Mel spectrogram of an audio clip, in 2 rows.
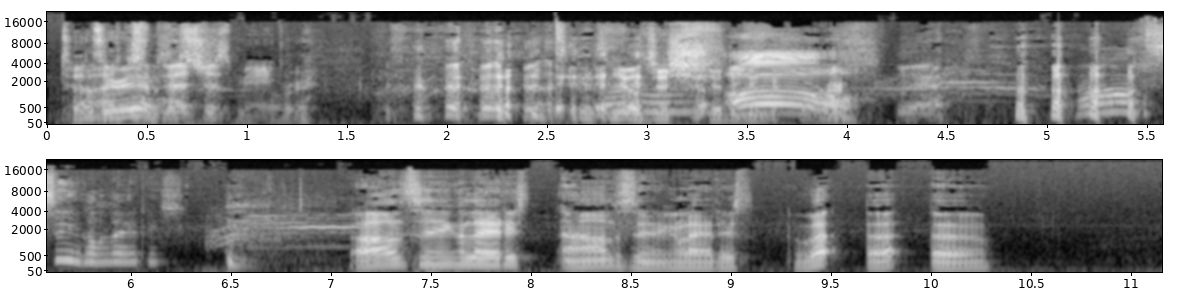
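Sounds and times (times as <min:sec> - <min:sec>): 
speech: 0:00.1 - 0:10.4
laughter: 0:01.2 - 0:05.8
cat meowing: 0:02.8 - 0:05.2, 0:06.4 - 0:07.6.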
